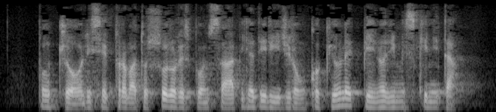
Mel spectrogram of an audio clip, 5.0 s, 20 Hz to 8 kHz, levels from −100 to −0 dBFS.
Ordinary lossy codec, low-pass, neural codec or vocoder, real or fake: MP3, 32 kbps; 7.2 kHz; codec, 16 kHz, 2 kbps, FunCodec, trained on Chinese and English, 25 frames a second; fake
